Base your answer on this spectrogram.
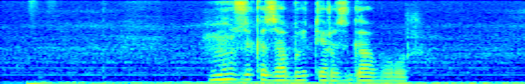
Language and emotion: Russian, sad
